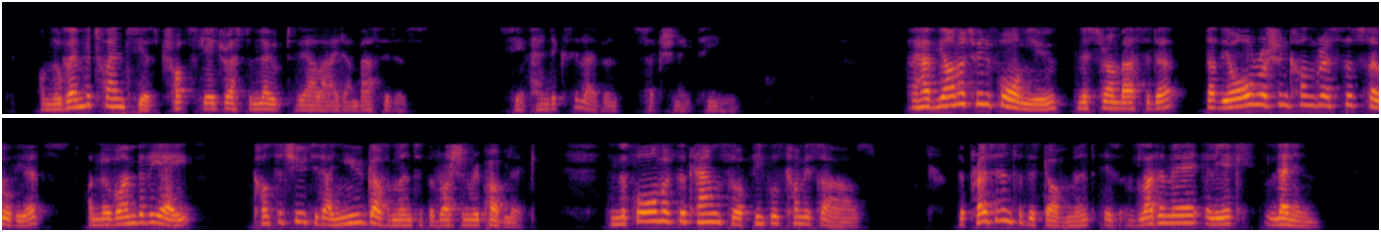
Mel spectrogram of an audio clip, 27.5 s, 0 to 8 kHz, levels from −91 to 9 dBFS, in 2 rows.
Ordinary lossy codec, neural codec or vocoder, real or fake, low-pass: AAC, 16 kbps; none; real; 7.2 kHz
